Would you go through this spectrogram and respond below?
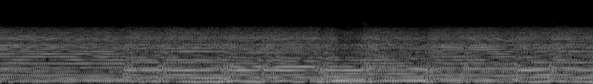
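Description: An electric guitar plays through the distortion channel of a Fender Tone Master Pro, dense sustained distorted chords shifting roughly every second, steady and fairly quiet, with no voice.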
